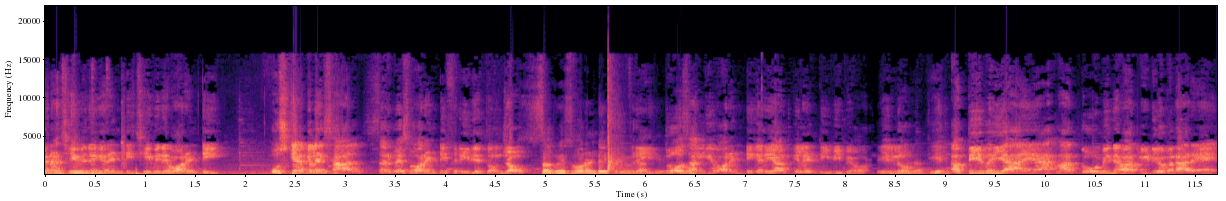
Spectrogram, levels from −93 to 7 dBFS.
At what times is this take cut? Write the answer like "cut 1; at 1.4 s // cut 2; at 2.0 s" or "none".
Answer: cut 1; at 8.4 s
